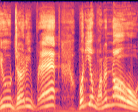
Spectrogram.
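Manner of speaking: very high, squeaky little rat voice. Retelling a game session, voicing the rat answering the gnome, rat character voice. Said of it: "he started talking like this".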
